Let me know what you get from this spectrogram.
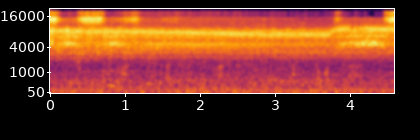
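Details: Minmin cicada near Tokyo Big Sight on 12 August 2023: loud, steady high droning with a slow pulsing rhythm in the upper tones, over heavy city traffic rumble.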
